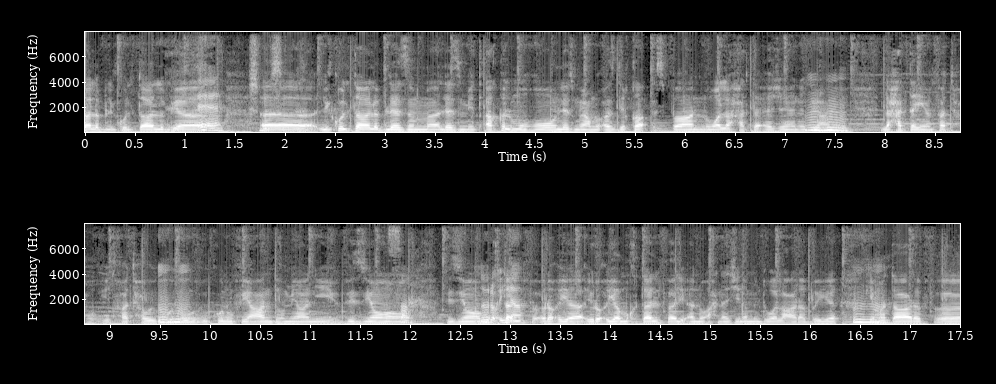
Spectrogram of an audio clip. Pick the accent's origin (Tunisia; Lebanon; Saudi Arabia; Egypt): Tunisia; يعني أنا تونسي، في معي إسبان، فرنسيين، في معي من الصين.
